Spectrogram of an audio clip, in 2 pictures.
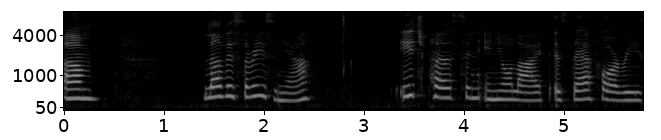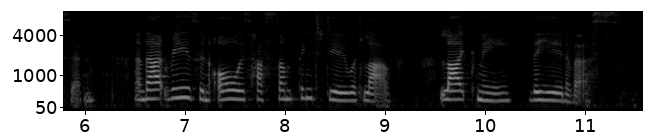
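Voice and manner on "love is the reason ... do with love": put-on British accent held throughout. Performing a line when asked to try an accent, british accent. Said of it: "British accent".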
